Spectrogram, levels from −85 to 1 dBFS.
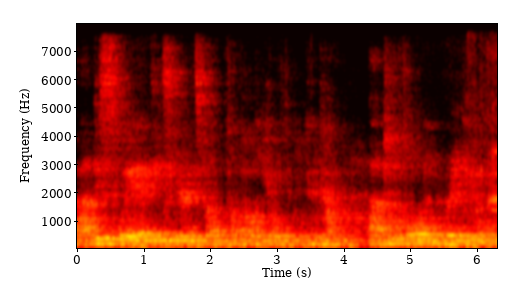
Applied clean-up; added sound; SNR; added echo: neural separator model SepFormer DNS4.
